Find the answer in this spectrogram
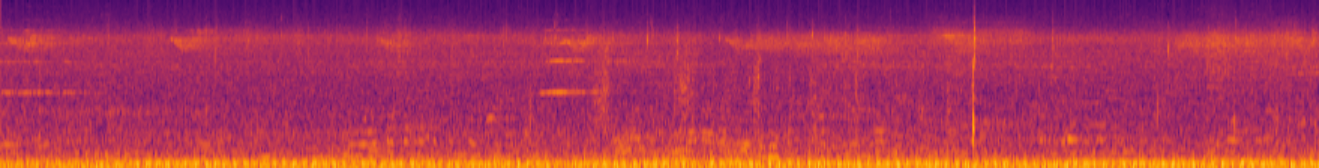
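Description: Outdoor ambience: a steady low rumble, like distant traffic or wind on the microphone, under faint distant voices. A single sharp click comes about eight seconds in.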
